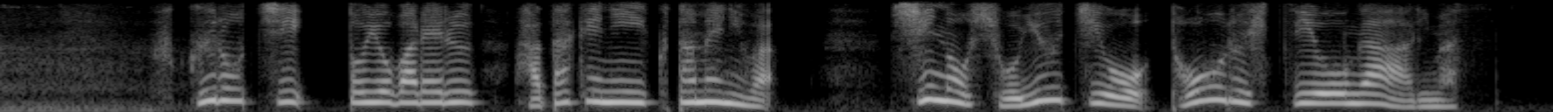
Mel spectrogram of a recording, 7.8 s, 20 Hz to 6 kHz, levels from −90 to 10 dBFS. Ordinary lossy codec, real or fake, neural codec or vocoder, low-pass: Opus, 24 kbps; real; none; 5.4 kHz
